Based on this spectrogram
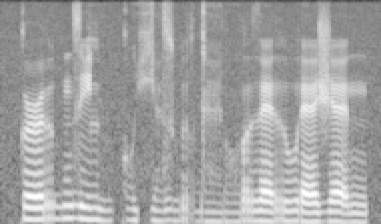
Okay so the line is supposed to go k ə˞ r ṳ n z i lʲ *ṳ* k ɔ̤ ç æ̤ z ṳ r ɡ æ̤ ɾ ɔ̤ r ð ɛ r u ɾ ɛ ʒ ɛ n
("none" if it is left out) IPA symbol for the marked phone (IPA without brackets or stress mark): ṳ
